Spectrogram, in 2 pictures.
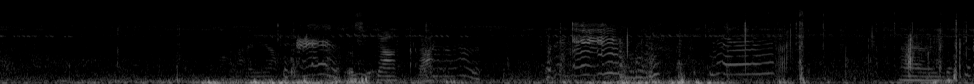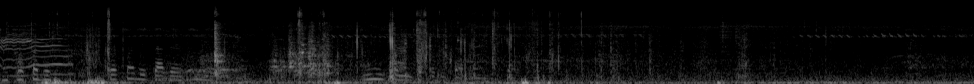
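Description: Street cat meowing repeatedly in short, wavering calls, mixed with a few sharp clicks and low handling rumble.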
